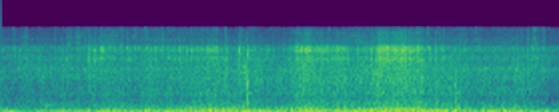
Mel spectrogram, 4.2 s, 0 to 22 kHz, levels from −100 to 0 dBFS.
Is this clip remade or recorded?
recorded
